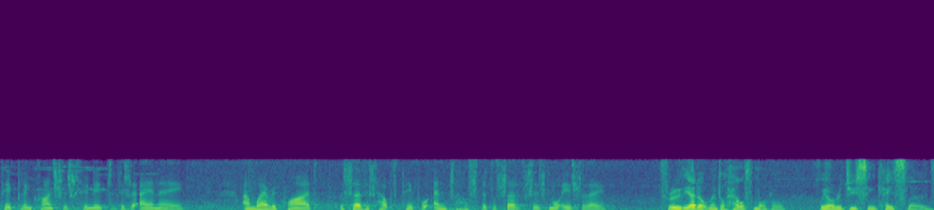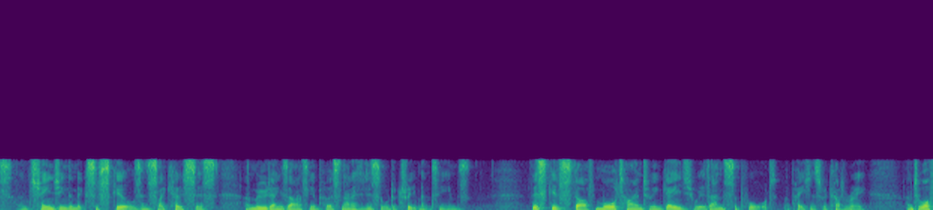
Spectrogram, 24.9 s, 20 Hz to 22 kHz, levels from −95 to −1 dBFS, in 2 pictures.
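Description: From start to finish the sound has a gritty, metallic edge, with harsh, unrelated tones sitting in the upper range and the spectrum packed right up to a hard ceiling near 5.5 kHz. This is aliasing: the audio was cut to a much lower sample rate, which points to a drop from 44.1 kHz to around 11 kHz, without first filtering out content above the new half-rate. Everything above 5.5 kHz folded back down as false pitches, audible as a layer roughly 20 dB under the wanted sound.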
